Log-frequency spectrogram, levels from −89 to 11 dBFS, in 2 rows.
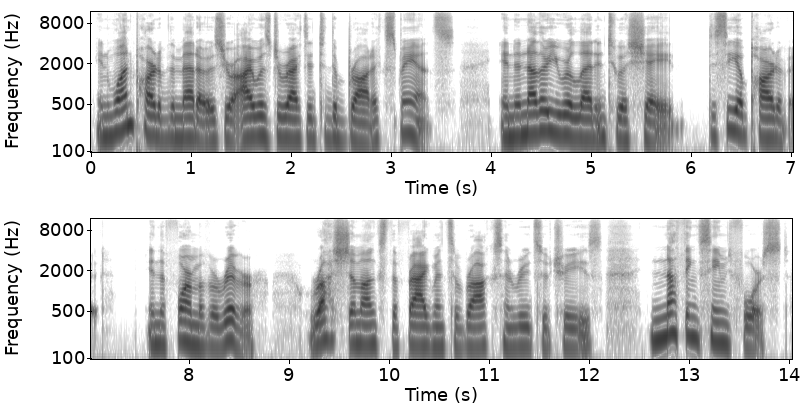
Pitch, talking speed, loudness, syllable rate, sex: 160 Hz, 200 wpm, -20 LUFS, 5.4 syllables/s, female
